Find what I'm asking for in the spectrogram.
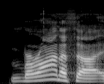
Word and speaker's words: Maranatha: Maranatha is the way you would pronounce it, and it means come, Lord Jesus, come.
